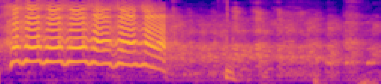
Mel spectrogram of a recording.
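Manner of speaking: squeaky puppet giggle, very high; high Elmo giggle. Pretend. Laughing as Elmo for the kids, very high. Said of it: "my name is Elmo".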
